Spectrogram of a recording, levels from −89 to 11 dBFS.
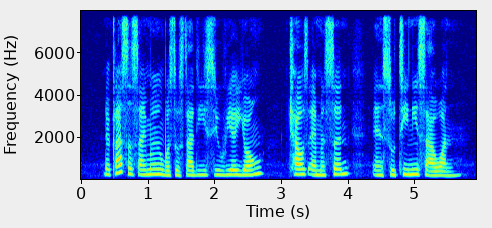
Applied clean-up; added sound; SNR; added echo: none; none; none; none.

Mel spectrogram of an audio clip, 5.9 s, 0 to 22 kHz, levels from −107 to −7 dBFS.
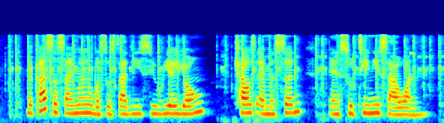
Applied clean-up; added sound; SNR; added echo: classical method log-MMSE.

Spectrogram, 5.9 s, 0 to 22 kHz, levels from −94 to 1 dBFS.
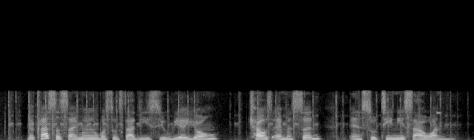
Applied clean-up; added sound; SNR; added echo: neural mask model RNNoise.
